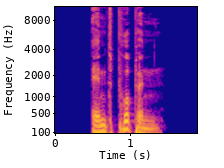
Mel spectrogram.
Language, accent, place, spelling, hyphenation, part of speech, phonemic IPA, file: German, Germany, Berlin, entpuppen, ent‧pup‧pen, verb, /ɛntˈpʊpn̩/, De-entpuppen.ogg
- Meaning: 1. to eclose, to emerge from its cocoon/pupa 2. to turn out to be (become apparent or known)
